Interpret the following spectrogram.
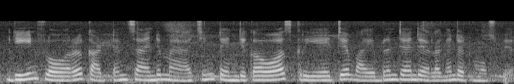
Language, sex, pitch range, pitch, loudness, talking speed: English, female, 195-220 Hz, 205 Hz, -15 LUFS, 150 wpm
